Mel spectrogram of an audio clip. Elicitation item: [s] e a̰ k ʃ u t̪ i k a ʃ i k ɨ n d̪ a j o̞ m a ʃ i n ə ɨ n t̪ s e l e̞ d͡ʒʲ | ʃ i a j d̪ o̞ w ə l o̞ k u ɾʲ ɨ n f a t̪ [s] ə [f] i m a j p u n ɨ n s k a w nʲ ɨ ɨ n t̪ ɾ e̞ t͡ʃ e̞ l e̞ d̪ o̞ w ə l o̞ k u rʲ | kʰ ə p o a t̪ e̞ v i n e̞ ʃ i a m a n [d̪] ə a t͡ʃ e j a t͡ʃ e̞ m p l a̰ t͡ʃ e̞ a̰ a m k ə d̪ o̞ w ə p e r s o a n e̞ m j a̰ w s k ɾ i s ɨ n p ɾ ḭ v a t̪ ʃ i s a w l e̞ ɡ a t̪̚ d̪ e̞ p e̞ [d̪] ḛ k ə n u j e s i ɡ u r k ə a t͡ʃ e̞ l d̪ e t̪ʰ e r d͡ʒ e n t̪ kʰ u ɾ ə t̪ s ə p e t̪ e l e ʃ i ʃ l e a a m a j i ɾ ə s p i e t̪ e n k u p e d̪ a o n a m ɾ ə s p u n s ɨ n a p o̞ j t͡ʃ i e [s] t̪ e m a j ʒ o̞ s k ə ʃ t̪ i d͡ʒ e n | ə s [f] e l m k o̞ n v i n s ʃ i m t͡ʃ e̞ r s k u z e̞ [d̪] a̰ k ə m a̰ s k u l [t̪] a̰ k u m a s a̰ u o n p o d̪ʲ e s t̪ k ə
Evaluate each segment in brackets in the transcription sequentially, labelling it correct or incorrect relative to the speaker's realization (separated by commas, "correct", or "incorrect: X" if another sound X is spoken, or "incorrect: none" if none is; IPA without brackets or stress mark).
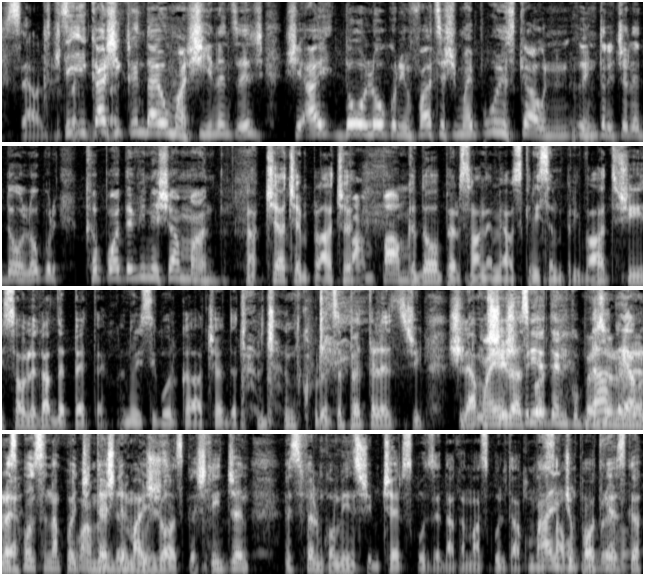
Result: correct, correct, incorrect: ʃ, incorrect: t̪, incorrect: t̪, incorrect: ʃ, correct, correct, correct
